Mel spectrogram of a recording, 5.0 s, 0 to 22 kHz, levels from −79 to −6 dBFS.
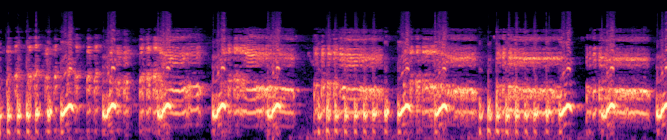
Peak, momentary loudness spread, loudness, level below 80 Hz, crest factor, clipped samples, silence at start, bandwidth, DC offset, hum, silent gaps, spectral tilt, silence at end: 0 dBFS; 3 LU; -9 LUFS; -50 dBFS; 10 dB; under 0.1%; 0 s; 14.5 kHz; under 0.1%; none; none; -1 dB/octave; 0 s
